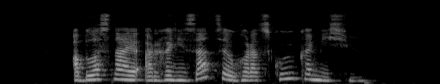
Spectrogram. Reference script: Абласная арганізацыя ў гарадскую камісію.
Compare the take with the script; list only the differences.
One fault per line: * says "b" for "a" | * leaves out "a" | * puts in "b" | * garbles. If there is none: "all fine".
all fine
